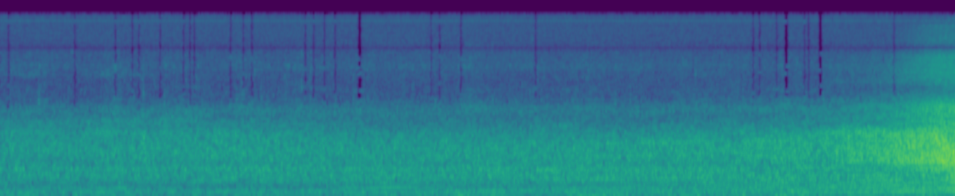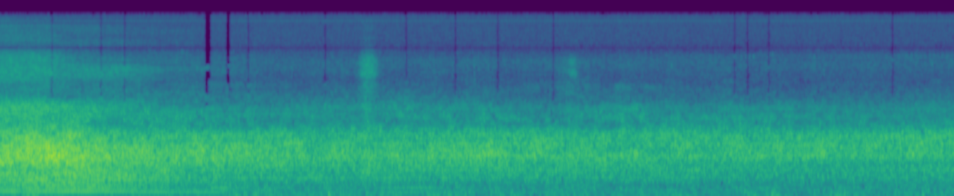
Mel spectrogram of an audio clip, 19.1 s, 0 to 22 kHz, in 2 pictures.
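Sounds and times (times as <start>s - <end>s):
car overtaking: 0.0s - 19.0s
wind and road noise: 0.0s - 19.0s.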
